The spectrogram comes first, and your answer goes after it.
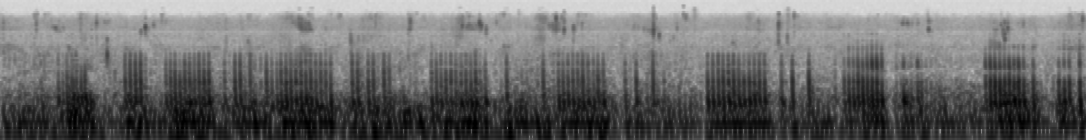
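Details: Lucy, a cat, snores as her companion Barfi washes her. Rapid low rumbling pulses follow each other closely, some clustered, with scattered faint clicks of grooming.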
